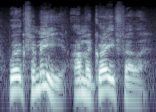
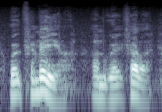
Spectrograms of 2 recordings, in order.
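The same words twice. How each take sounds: First: The line is delivered with punchy emphasis. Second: The line is thrown away flatly and casually. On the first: The pun on the pizza place lands as a joke. The speaker calls it right. "the way I delivered it" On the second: The pun goes unnoticed. The speaker calls it wrong. "I think he really threw away"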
